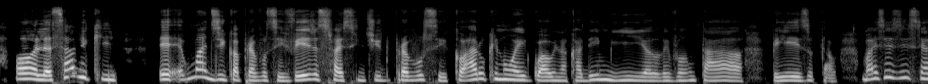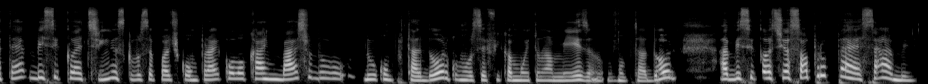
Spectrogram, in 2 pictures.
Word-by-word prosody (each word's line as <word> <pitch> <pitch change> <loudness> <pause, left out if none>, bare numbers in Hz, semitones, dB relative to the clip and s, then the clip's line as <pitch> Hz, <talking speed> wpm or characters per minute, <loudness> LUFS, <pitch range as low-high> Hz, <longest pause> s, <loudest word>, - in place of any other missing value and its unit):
Olha, 250 -5 +9
sabe 335 - +4
que 220 -3 +1 0.4
eh, 230 -2 +3
uma 345 +7 +3
dica 220 -7 +2
para 185 -1 +1
você, 185 -1 -3
veja 200 +8 +4
se 220 - -4
faz 190 -3 +4
sentido 185 0 -6
pra 200 -3 +4
você. 200 -2 -3
Claro 215 +7 +3
que 245 +2 0
não 230 -2 +5
é 205 - +4
igual 180 -2 +2
ir - - -2
na 175 - -3
academia, 190 0 0
levantar 175 0 -2 0.3
peso 180 +1 0
e - - -11
tal, 145 - -11 0.3
mas 240 +5 -1
existem 310 -3 -2
até 280 +5 -3
bicicletinhas 280 -3 -3
que 225 - -12
você 220 +2 -5
pode 210 0 -4
comprar 215 +1 -2
e - - -13
colocar 260 0 0
embaixo 240 +6 +1
do 275 0 -8 0.2
do 225 0 -1
computador, 210 +4 0
como 220 -5 -4
você 200 +1 -3
fica 195 -1 -4
muito 185 0 -2
na 185 0 -4
mesa, 180 +1 -2
no - - -8
computador, 175 - -1 0.4
a 245 -1 +3
bicicletinha 290 +4 0
só 310 +1 -1
para 400 +5 0
o - - -14
pé, 300 -8 +2
sabe. 220 -8 -1
215 Hz, 180 wpm, -20 LUFS, 185-260 Hz, 0.4 s, Olha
